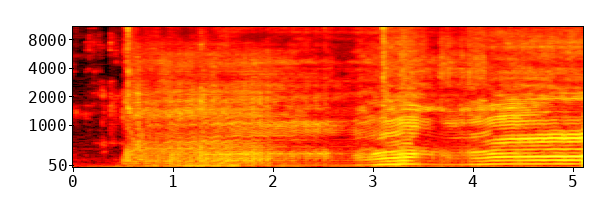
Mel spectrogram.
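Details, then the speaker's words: Ogawa BG430DT brush cutter after service (spark plug changed, carburetor cleaned, then failed carburetor replaced with a new one): engine catches, blips up twice and settles into a steady high buzz; small two-stroke now running normally. "Kita dah tukar semua. Sekarang dah boleh dah."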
